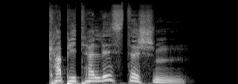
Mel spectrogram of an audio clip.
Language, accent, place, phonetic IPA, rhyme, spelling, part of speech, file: German, Germany, Berlin, [kapitaˈlɪstɪʃm̩], -ɪstɪʃm̩, kapitalistischem, adjective, De-kapitalistischem.ogg
- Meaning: strong dative masculine/neuter singular of kapitalistisch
